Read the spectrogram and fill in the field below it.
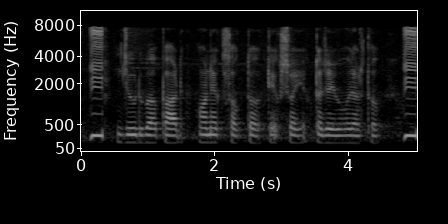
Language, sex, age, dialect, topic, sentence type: Bengali, male, 18-24, Standard Colloquial, agriculture, statement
